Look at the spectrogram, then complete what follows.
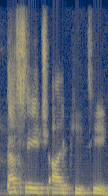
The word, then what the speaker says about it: Shipt: All the credit belongs to Oakland County, Dave Coulter and his staff, but the service is called Shipt, and I had to be careful pronouncing that, S-H-I-P-T, Shipt.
